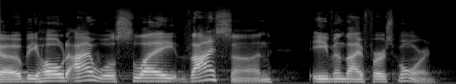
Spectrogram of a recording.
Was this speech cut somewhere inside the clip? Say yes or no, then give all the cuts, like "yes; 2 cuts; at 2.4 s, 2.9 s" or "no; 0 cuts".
no; 0 cuts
